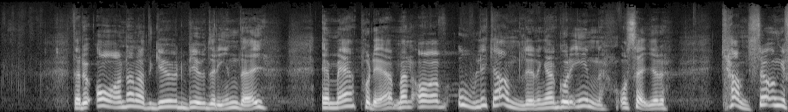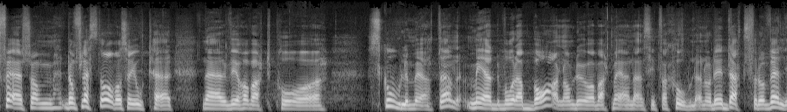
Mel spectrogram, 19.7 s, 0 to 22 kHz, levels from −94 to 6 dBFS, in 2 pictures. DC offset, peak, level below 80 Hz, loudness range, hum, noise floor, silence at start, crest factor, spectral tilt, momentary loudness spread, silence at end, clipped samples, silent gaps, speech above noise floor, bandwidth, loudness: under 0.1%; -2 dBFS; -68 dBFS; 3 LU; none; -52 dBFS; 0.75 s; 16 dB; -5.5 dB/octave; 6 LU; 0 s; under 0.1%; none; 36 dB; 18 kHz; -16 LUFS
